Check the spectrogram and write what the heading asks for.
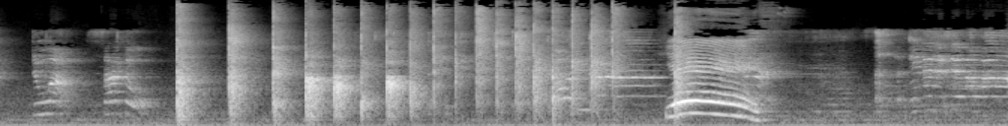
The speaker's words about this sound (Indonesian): Uh, tepuk Oliver untuk terakhir ya, Oke.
